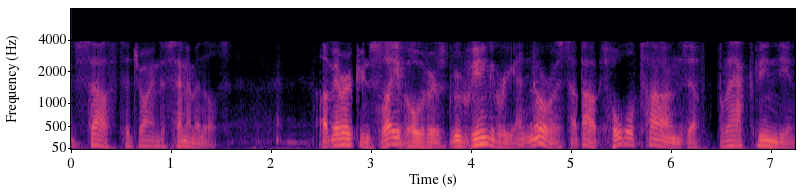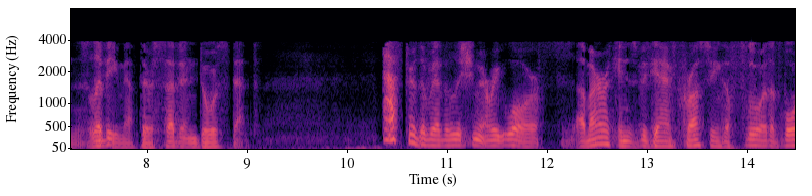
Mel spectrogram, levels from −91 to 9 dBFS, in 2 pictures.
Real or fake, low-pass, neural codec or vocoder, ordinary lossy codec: fake; 7.2 kHz; codec, 16 kHz in and 24 kHz out, 0.4 kbps, LongCat-Audio-Codec, four codebook decoder; AAC, 16 kbps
